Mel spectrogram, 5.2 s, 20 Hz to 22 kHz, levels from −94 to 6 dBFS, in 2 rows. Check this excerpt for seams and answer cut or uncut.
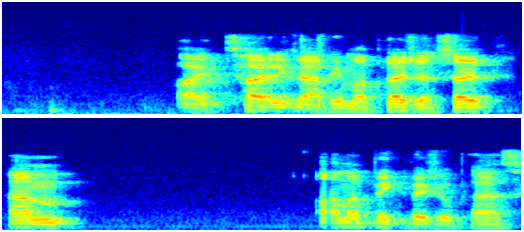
cut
